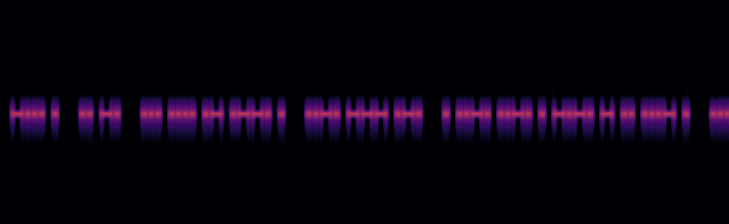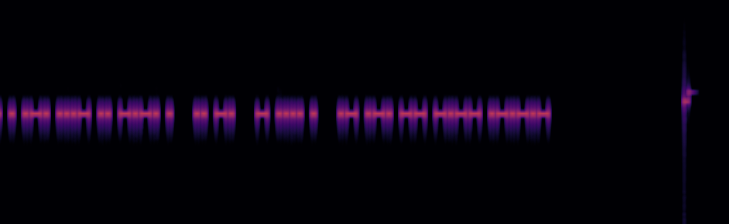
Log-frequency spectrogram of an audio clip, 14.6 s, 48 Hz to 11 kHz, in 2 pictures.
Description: Morse code, heard as a keyed tone, about 34 wpm, 700 Hz. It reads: BE IN SHAPE FOR EFFECTIVE SERVICE IN THE ARMY.
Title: Sentences from Top 1000 Words - Review Part 6 - 35wpm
